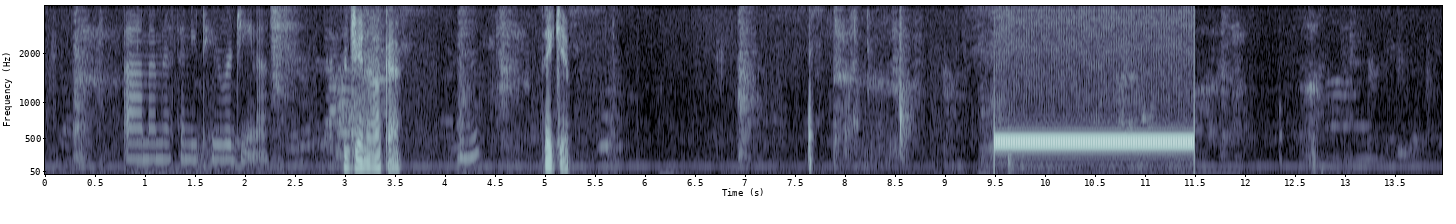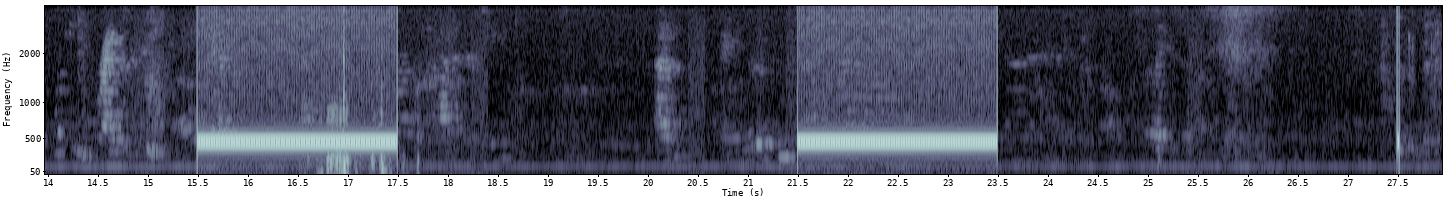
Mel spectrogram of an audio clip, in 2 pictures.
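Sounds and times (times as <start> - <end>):
low constant hum: 0.0 - 27.9
speech: 1.0 - 5.4
ringback tone on a phone line while a call is transferred: 9.5 - 11.5, 15.5 - 17.5.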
